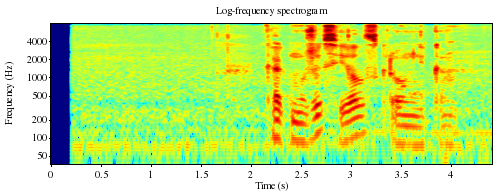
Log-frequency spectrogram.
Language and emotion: Russian, neutral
